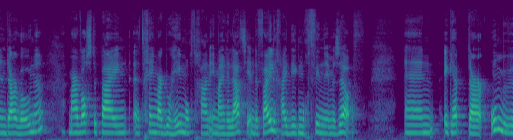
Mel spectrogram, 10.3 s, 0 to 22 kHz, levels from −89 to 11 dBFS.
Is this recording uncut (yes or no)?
yes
